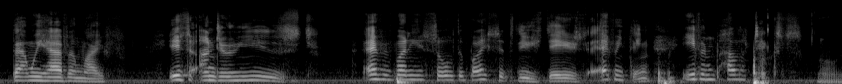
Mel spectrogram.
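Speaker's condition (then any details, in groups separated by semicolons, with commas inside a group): Cerebral palsy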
